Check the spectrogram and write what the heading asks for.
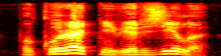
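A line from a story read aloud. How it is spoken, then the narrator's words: Sharp shout. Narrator (Russian): прикрикнул на меня Адам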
